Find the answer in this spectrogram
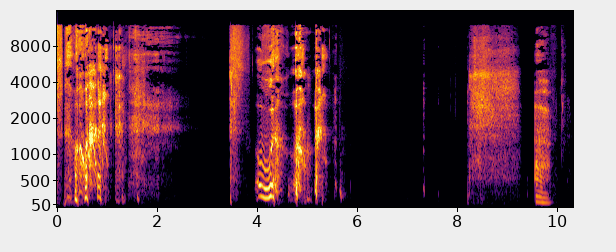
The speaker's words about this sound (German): Ja, man hört dich von weit weg husten.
